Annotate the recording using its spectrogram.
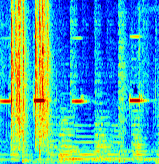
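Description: Camera shutter clicks with a short high beep on each, a few in quick succession, over background music with steady held notes.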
